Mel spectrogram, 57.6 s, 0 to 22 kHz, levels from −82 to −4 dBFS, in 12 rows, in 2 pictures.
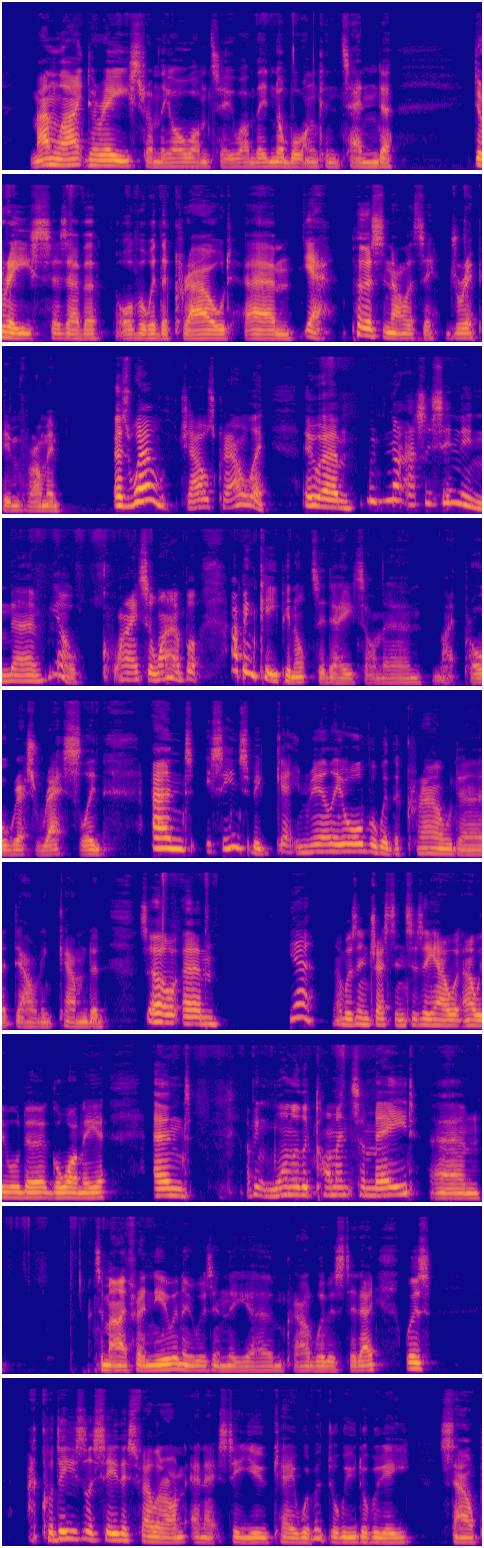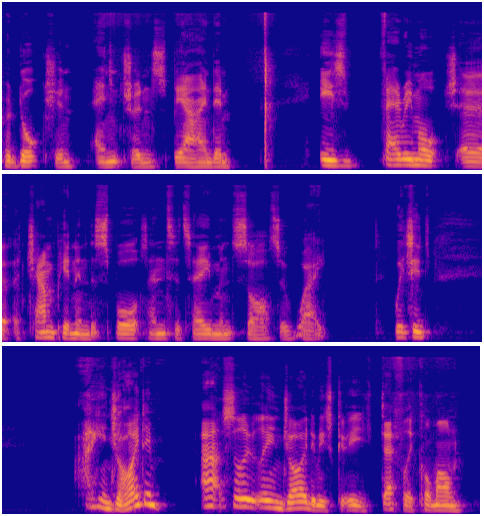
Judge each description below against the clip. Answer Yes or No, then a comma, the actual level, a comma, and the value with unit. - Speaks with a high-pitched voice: No, low, 115 Hz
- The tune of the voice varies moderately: No, wide, 6.5 semitones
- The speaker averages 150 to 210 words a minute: Yes, average, 155 wpm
